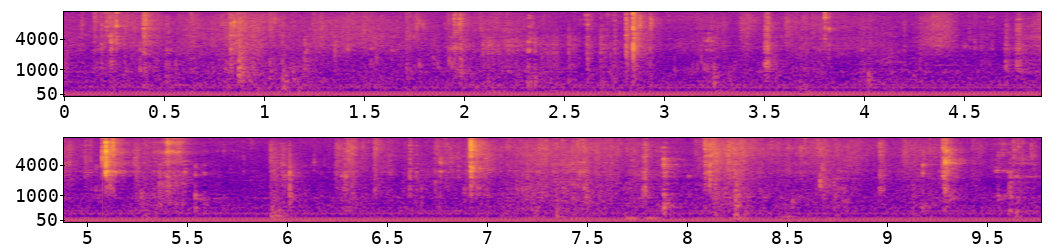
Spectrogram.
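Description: Close-miked chewing: wet mouth smacks and soft clicks of people eating, scattered irregularly over a steady low hum.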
